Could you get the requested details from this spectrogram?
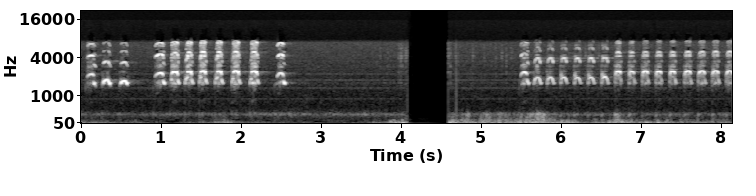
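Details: Juvenile Osprey, a female chick on a nest at Loch Arkaig, 1 September 2020, squawking over a huge whole trout brought by her father; bursts of short harsh repeated squawks, a pause, then a longer rapid series.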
